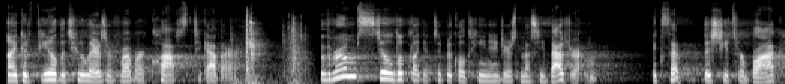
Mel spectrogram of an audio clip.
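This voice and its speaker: A woman's voice: a little high, long reverb tail, lightly acted. A woman playing a sheltered, earnest college-age good girl in a first-person audio drama. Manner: earnest, unsure.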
